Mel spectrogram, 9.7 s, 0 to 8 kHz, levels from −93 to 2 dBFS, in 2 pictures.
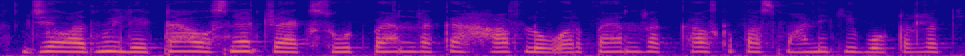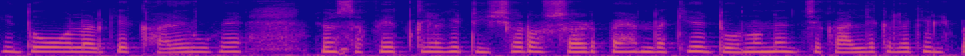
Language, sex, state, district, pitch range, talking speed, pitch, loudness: Hindi, female, Bihar, Sitamarhi, 230-245 Hz, 285 wpm, 235 Hz, -39 LUFS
